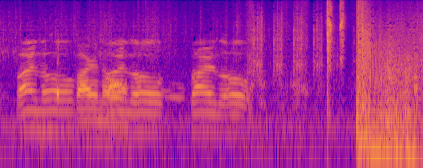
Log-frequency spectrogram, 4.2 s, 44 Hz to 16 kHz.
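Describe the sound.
Army engineers set off a C4 charge to clear a heavily mined area: a voice counts down, then a loud, sharp blast bursts out and carries on in a broad roar to the end.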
